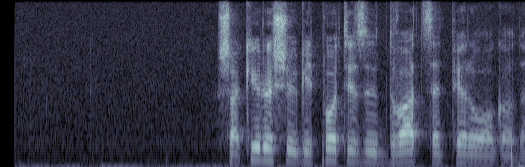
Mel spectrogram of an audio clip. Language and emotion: Russian, neutral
